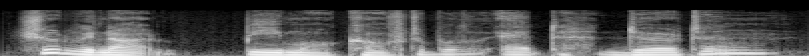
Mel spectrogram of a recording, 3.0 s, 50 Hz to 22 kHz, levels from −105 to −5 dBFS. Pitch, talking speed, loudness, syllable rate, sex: 135 Hz, 160 wpm, -17 LUFS, 4.2 syllables/s, male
